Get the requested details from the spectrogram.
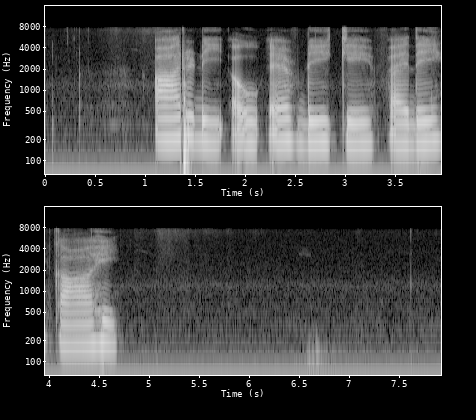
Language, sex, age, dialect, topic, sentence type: Chhattisgarhi, female, 60-100, Central, banking, statement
